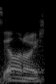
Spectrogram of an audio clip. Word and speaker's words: Illinois: it was so cool the S is silent cat says stop saying it alright alright Illinois Illinois just kidding teasing yeah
